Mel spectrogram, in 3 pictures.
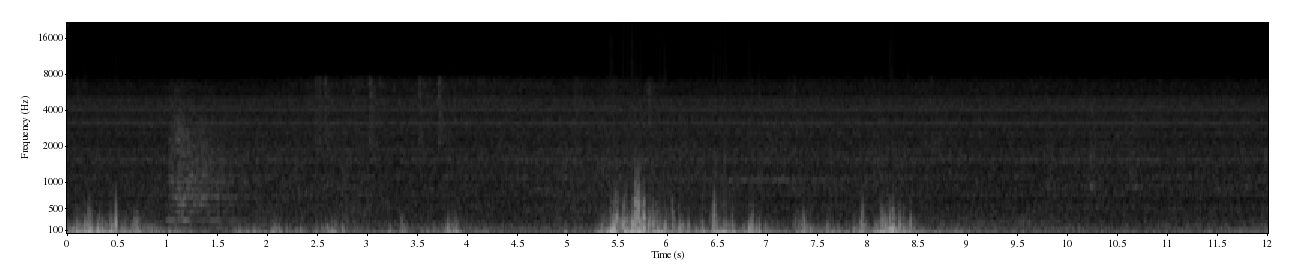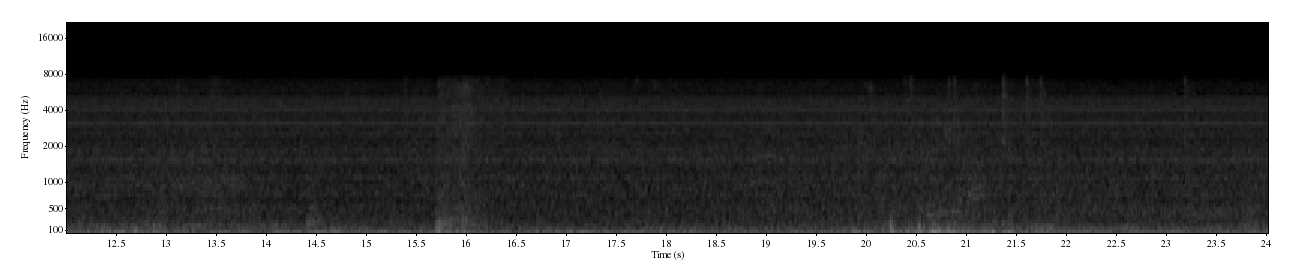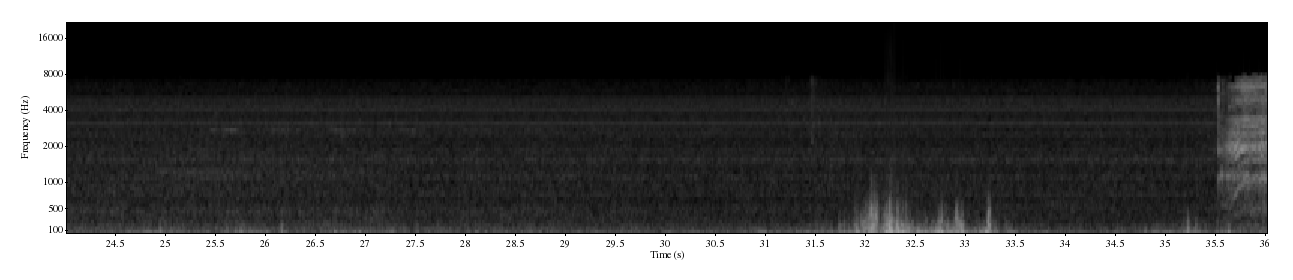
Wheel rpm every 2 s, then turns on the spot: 0, 0, 0, 0, 0, 0, 0, 0, 0, 0, 0, 0, 0, 0, 0, 0, 0, 10.
none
